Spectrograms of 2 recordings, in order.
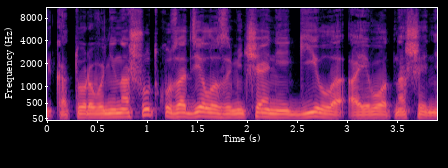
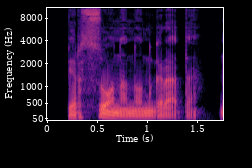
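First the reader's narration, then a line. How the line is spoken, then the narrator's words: Quiet prompting. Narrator (Russian): негромко подсказал Филипп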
